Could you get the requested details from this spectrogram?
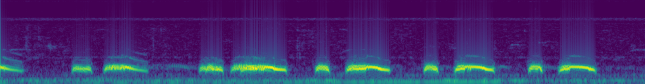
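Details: Spotted dove calling, a sound used to draw in wild doves: clear, soft coos in repeated pairs of a clipped note followed by a longer bowed one, roughly one per second, with low background rumble.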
